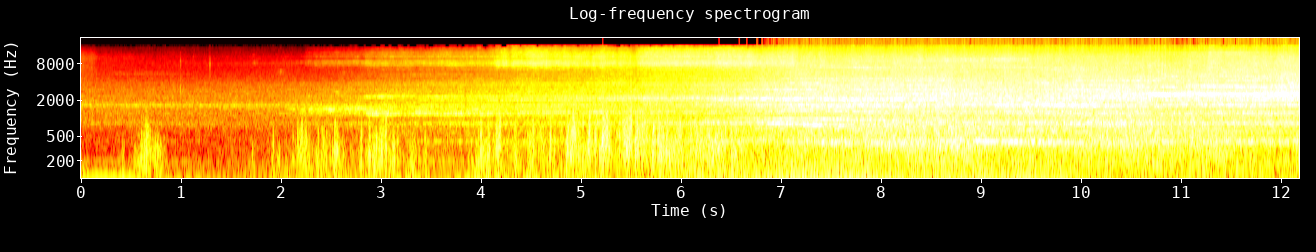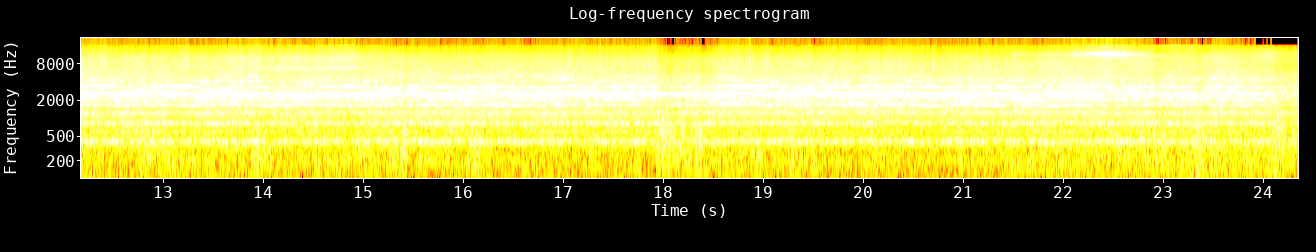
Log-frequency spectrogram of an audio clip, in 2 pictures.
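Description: A diesel-hauled coal train passing close by. The noise builds over the first several seconds as it approaches, with clicks along the way, then holds loud and steady as the loaded hopper wagons roll by, with a steady metallic squeal from the wheels over the rumble.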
